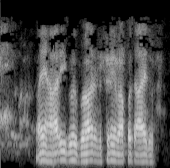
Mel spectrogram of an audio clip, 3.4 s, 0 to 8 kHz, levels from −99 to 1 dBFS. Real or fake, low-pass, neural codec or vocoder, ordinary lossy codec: fake; 7.2 kHz; codec, 24 kHz, 6 kbps, HILCodec; MP3, 24 kbps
